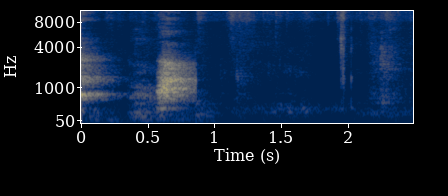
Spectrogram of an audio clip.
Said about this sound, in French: Avec les chiens qui ont aboyé, c'est pas très agréable.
